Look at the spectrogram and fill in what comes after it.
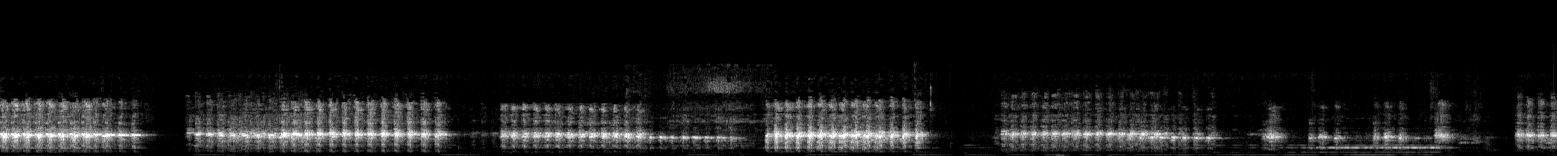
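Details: A frog repeats rattling pulsed trills in bursts of one to two seconds separated by brief gaps, a thin steady tone and a single sharp click in the background.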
